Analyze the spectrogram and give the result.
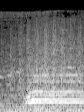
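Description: A train rumbles along as a loud, steady horn blast sounds over the rolling noise, holding for over a second before easing off.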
